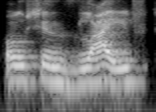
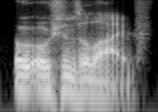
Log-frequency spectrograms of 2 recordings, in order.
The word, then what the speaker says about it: Oceans Alive: I'm definitely gonna have to go check out Ocean's Life. Wait a minute, am I saying it right? Ocean's Life or Ocean's Life? Ocean's Alive. Ocean's Alive. Ocean's Alive. Yeah.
